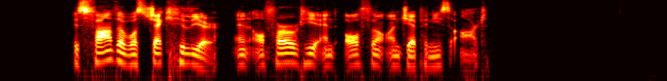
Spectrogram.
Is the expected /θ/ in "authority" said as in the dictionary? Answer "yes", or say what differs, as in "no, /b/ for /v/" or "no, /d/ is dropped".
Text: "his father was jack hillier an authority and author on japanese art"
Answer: yes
